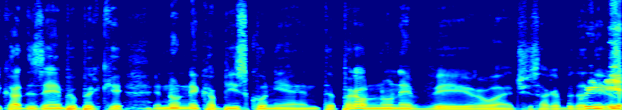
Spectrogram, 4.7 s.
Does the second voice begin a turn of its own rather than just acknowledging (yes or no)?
yes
